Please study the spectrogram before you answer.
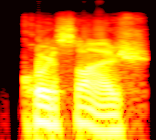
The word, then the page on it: corsage: American English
